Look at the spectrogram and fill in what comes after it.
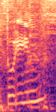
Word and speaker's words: Tuin: T-U-I-N, tal cual suena.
